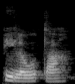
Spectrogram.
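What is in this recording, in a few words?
"pilota", Hungarian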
